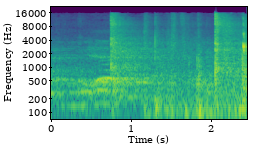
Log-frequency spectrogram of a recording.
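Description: A sepak takraw ball is kicked about three quarters of a second in: a sharp smack that echoes through the sports hall, followed by a few lighter knocks. Faint voices can be heard before it.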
